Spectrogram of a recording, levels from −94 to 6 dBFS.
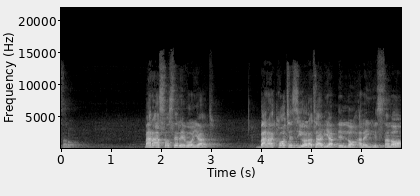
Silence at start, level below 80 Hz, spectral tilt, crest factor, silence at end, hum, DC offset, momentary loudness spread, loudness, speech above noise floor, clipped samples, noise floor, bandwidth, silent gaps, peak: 0.05 s; -72 dBFS; -4.5 dB/octave; 20 dB; 0 s; none; under 0.1%; 10 LU; -24 LUFS; 38 dB; under 0.1%; -62 dBFS; 14.5 kHz; none; -6 dBFS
